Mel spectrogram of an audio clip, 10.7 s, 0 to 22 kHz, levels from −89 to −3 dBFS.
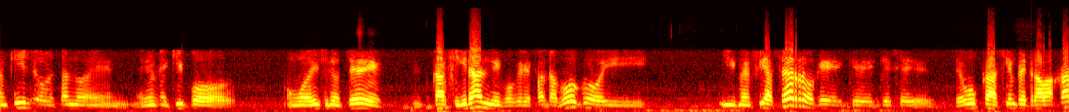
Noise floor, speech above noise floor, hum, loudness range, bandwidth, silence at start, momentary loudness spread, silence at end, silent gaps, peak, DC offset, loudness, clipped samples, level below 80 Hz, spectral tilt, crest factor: -46 dBFS; 23 dB; none; 3 LU; 12.5 kHz; 0 s; 15 LU; 0 s; none; -8 dBFS; under 0.1%; -23 LUFS; under 0.1%; -54 dBFS; -6 dB/octave; 14 dB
